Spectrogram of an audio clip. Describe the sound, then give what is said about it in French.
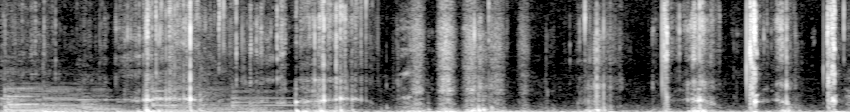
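Crunchy chewing of a snack mix with dark chocolate pieces, many sharp, irregular crackles and bites coming in quick succession, fairly faint throughout. “c'est croquant à souhait. Oh! Le petit chocolat noir, là, ça fait toute la différence.”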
